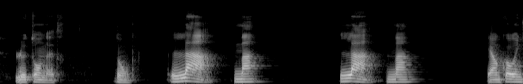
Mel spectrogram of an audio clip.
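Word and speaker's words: 吗: question la ma, la ma. Donc ça veut dire est-ce que c'est épicé? La ma, la ma. Le dernier caractère de cette petite phrase se prononce avec le ton neutre.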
